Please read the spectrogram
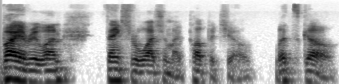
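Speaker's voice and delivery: low, soft puppet voice; Magenta puppet. Acted. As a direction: agree quietly as Magenta. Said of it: "Hi, Magenta".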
